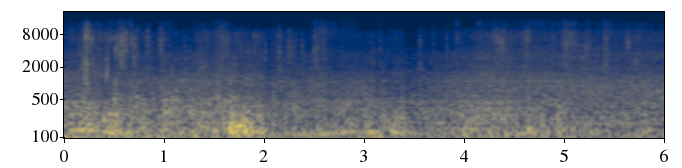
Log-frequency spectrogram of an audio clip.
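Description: Car cabin noise while driving: a steady low rumble of the engine and tyres on the road, heard from inside the car.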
